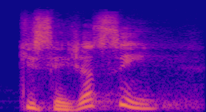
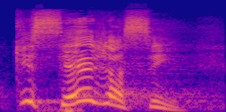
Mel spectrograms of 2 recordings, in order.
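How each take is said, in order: First: It sounds ironic and doubtful. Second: It sounds sincerely hopeful.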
